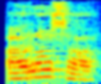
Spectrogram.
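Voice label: pink, Serbian; gcompris-data; colors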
